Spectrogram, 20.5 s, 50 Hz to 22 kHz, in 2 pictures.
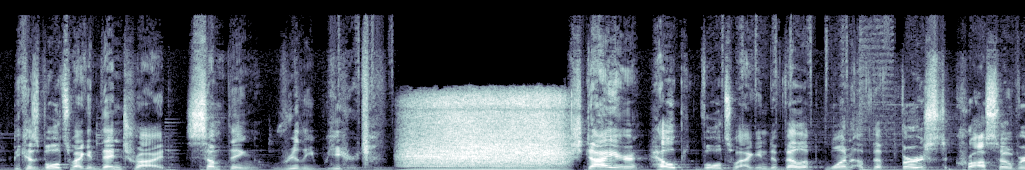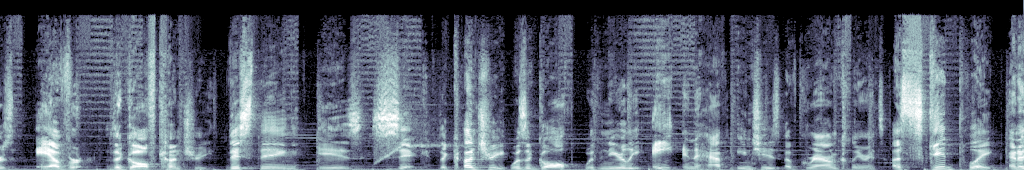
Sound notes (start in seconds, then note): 3.9 engine revving; 13.7 electric ring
